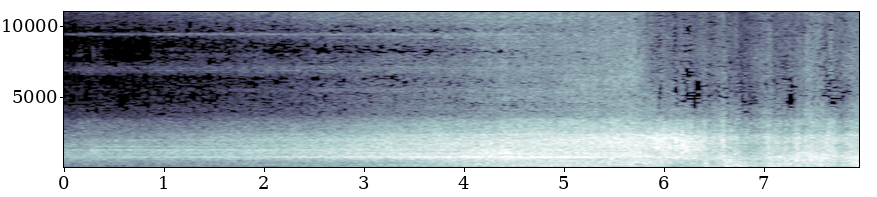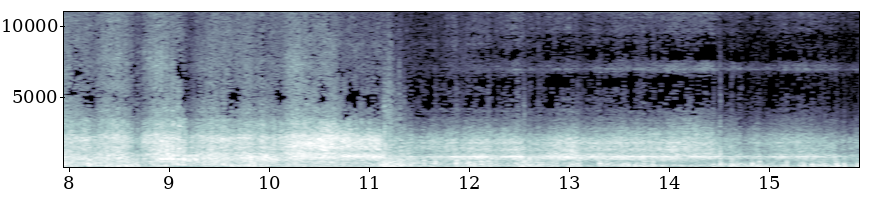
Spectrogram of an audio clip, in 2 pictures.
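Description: InterCity 125 high-speed train with MTU-engined Class 43 power cars passing at speed. The engine note builds as it approaches, then comes a loud rush and rumble of the coaches for about five seconds, ending suddenly a little over eleven seconds in, after which the sound of the train running away fades.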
